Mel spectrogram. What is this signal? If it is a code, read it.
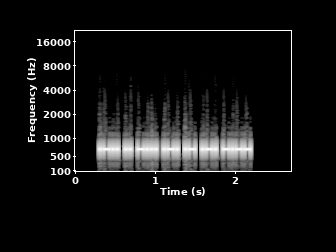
Morse code, heard as a keyed tone, about 46 wpm, 700 Hz. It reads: LIBRARY
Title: Sentences from Top 600 Words - New Word Drill - 45wpm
